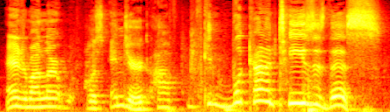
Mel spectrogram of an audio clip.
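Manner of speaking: high frustrated cry; exasperated outburst. Real, not acted. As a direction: wail at the unfair game.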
